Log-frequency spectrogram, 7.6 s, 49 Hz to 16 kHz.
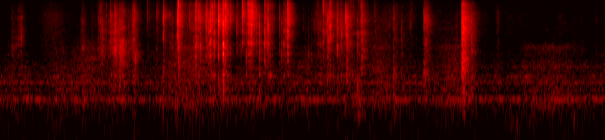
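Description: A trading-card pack's wrapper (2001-02 Upper Deck Rookie Update Hockey) being torn open and crinkled in a few seconds of dense crackling, followed by two sharp clicks.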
